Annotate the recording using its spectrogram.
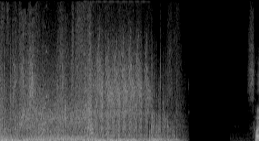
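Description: Explosions and fighting blasts crackle loudly.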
